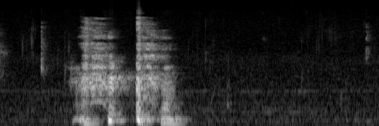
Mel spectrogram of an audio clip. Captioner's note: coughs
